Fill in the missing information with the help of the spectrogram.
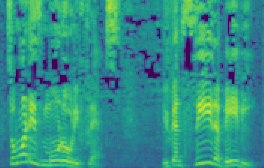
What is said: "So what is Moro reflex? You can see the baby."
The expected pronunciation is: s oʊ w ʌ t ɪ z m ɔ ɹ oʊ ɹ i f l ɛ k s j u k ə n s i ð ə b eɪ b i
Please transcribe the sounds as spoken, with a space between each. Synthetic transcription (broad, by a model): s oʊ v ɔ t ɪ z m ɔ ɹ oʊ ɹ i f l ɛ k s j u k ə n s i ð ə b eɪ b i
